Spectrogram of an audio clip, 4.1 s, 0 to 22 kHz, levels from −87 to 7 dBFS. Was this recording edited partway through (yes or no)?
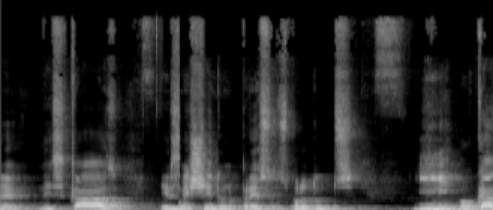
yes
